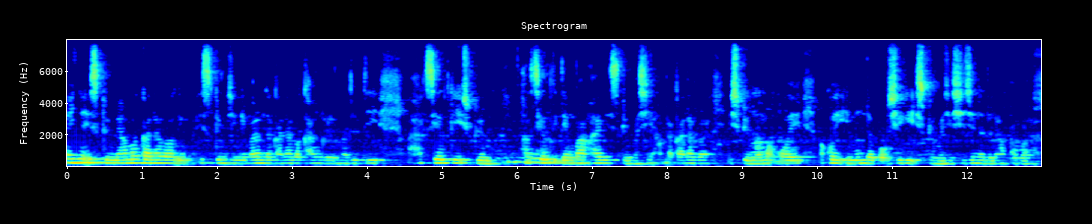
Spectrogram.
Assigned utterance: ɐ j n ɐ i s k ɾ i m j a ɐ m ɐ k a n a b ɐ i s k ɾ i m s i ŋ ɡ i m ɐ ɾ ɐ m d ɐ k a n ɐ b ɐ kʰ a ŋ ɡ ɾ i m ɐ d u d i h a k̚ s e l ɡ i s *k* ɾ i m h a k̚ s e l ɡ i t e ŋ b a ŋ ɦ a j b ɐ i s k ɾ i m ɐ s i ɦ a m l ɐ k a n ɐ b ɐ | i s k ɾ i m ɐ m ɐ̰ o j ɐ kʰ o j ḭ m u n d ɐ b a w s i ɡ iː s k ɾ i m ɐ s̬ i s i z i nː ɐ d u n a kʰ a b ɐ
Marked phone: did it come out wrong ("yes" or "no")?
no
